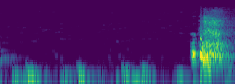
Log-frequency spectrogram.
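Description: A single loud sneeze bursts out at the end, sharp and breathy, after a couple of seconds of soft, low rhythmic thumping. No one speaks.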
